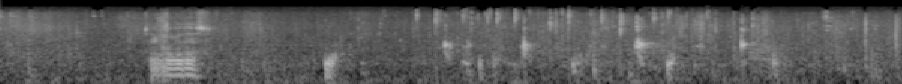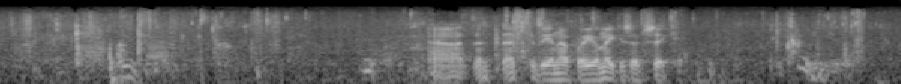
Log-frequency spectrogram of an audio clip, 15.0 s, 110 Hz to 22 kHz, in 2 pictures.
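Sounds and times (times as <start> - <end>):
water splashing and dripping: 2.7 - 10.3, 11.1 - 15.0
man gulping and slurping water: 2.7 - 11.2.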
